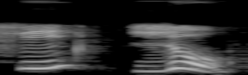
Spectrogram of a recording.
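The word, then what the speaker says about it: ciseaux: هنا قلنا سيزو فقريناها سي، لو سون س، سيزو.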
